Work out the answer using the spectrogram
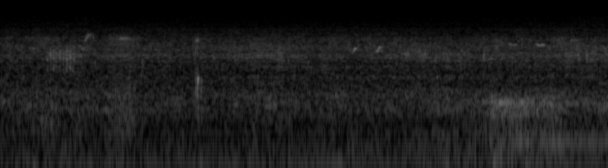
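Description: Faint outdoor background noise with a few short, faint bird chirps and one soft click about two seconds in.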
